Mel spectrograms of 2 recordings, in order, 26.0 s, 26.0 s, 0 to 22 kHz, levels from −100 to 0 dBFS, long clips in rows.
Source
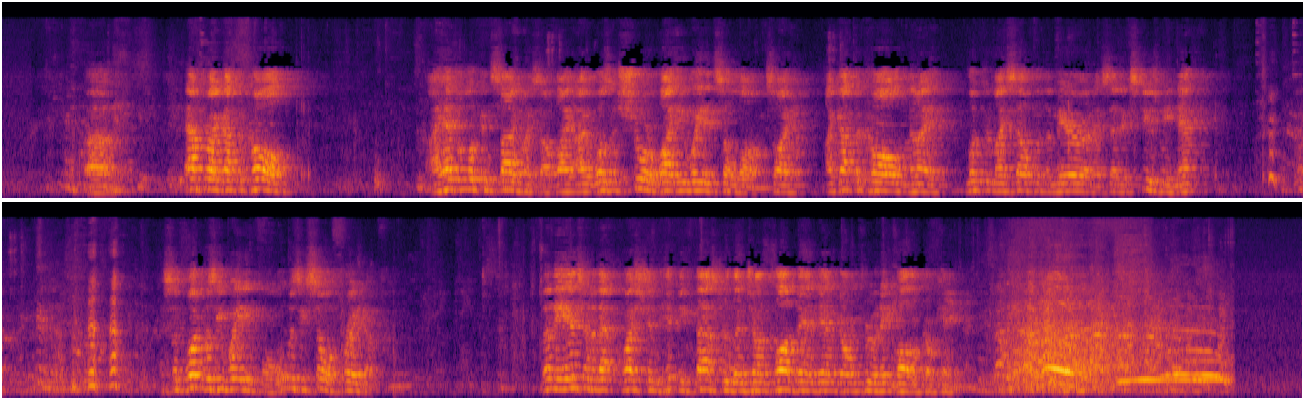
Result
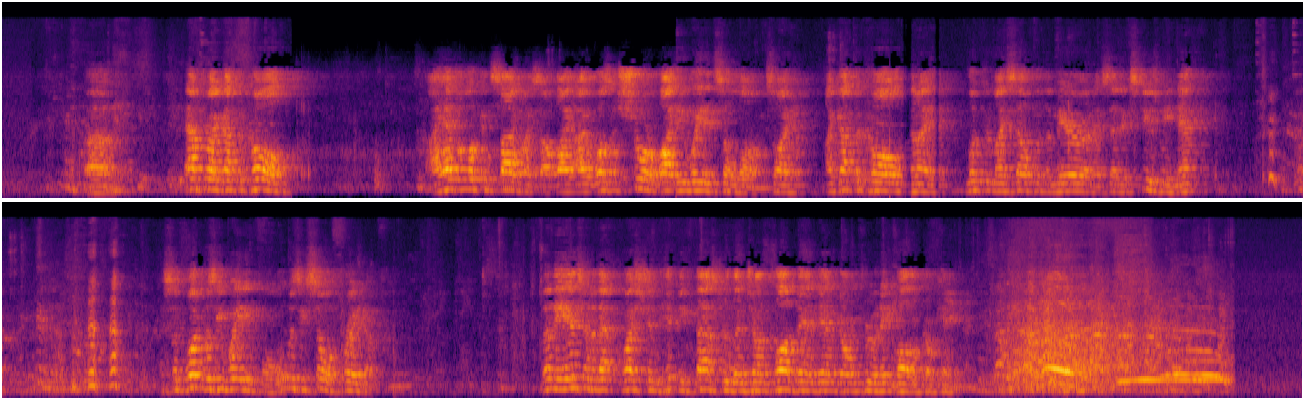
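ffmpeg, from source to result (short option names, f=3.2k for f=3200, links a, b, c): -filter_complex "[0:a]asettb=1/sr,asplit=3[a][b][c];[a]atrim=end=2.904[d];[b]atrim=start=2.9:end=6.75,asetpts=PTS-STARTPTS,afade=t=in:d=0.004:c=qsin,afade=t=out:st=3.846:d=0.004:c=qsin,highpass=f=180:w=0.5412,highpass=f=180:w=1.3066,equalizer=f=350:t=q:w=4:g=-8,equalizer=f=610:t=q:w=4:g=4,equalizer=f=930:t=q:w=4:g=9,equalizer=f=1.6k:t=q:w=4:g=-6,equalizer=f=4.6k:t=q:w=4:g=5,lowpass=f=5.8k:w=0.5412,lowpass=f=5.8k:w=1.3066[e];[c]atrim=start=6.746[f];[d][e]acrossfade=d=0.004:c1=hsin:c2=qsin[g];[g][f]acrossfade=d=0.004:c1=qsin:c2=hsin,asettb=1/sr,asplit=3[h][i][j];[h]atrim=end=8.884[k];[i]atrim=start=8.88:end=9.38,asetpts=PTS-STARTPTS,afade=t=in:d=0.004:c=qsin,afade=t=out:st=0.496:d=0.004:c=qsin,agate=range=-15dB:threshold=-33dB:ratio=16:release=100:detection=peak[l];[j]atrim=start=9.376[m];[k][l]acrossfade=d=0.004:c1=hsin:c2=qsin[n];[n][m]acrossfade=d=0.004:c1=qsin:c2=hsin"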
